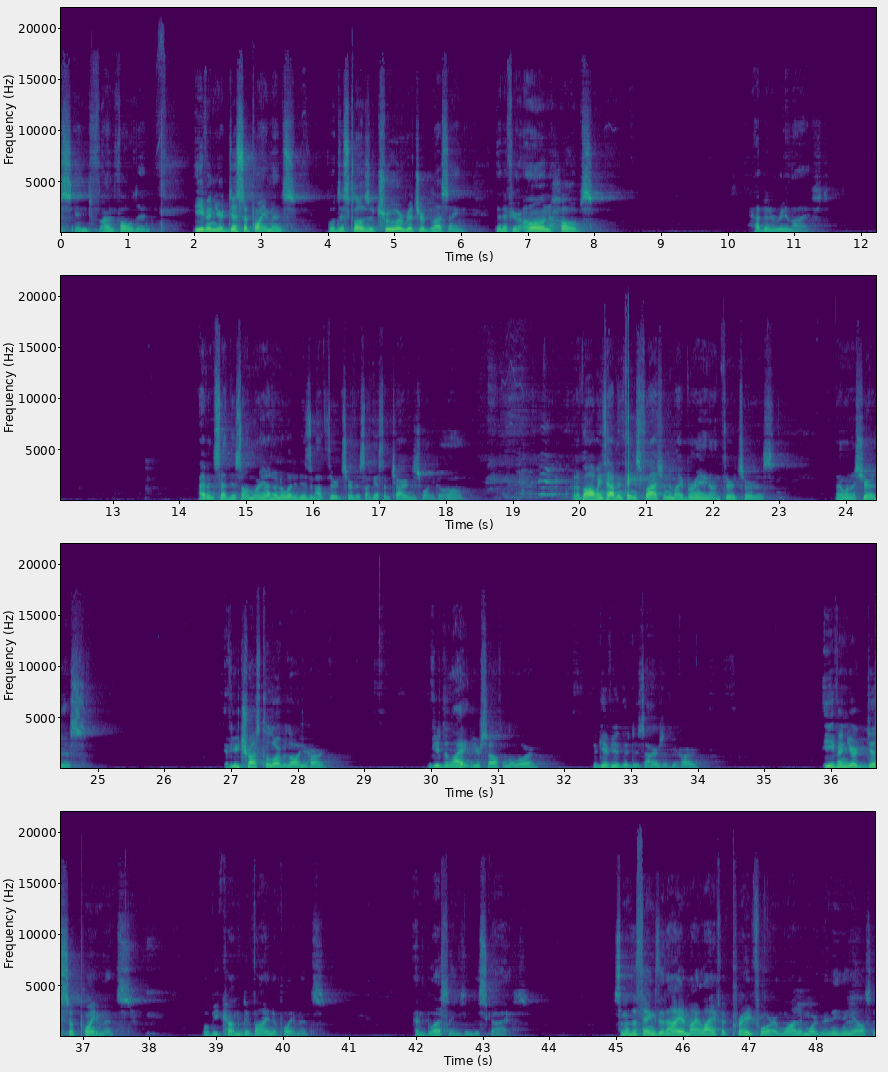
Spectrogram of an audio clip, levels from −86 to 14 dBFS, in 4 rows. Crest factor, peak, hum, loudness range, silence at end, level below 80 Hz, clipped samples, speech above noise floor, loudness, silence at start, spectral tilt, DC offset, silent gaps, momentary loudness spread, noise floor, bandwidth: 22 dB; -4 dBFS; none; 14 LU; 0 s; -68 dBFS; under 0.1%; 55 dB; -23 LUFS; 0 s; -6 dB/octave; under 0.1%; none; 19 LU; -78 dBFS; 16 kHz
